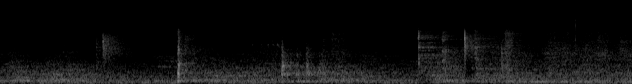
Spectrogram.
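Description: Pool balls clicking: one sharp click about two seconds in as the cue ball is struck, then a few fainter knocks of balls, over a steady low hum of the hall.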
